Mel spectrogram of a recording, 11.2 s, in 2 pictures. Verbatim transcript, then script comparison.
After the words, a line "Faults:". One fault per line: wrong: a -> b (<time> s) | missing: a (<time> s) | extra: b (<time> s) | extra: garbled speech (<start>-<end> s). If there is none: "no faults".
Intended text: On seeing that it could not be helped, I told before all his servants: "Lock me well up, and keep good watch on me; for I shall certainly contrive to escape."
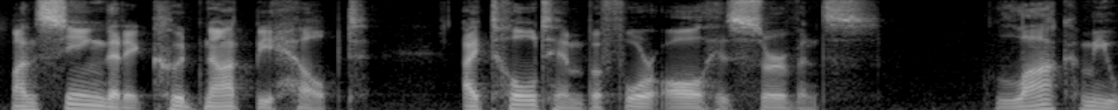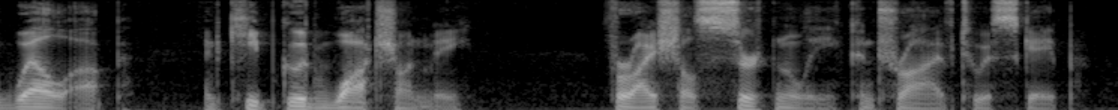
On seeing that it could not be helped, I told him before all his servants: "Lock me well up, and keep good watch on me; for I shall certainly contrive to escape."
Faults:
extra: him (2.7 s)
